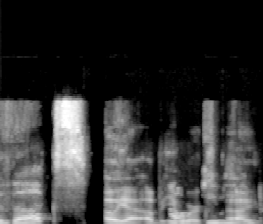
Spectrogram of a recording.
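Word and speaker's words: Iwerks: e works oh yeah e works pronounce that I works I think it's ey works yeah yeah name he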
